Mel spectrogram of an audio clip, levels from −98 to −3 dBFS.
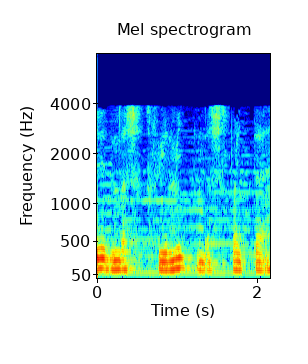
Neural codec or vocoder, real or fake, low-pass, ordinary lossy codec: none; real; 7.2 kHz; AAC, 16 kbps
